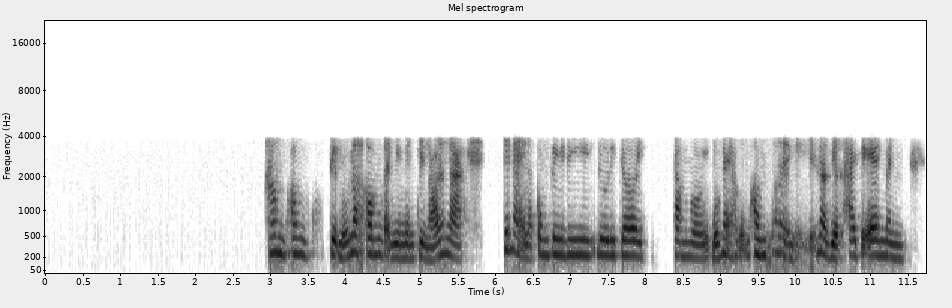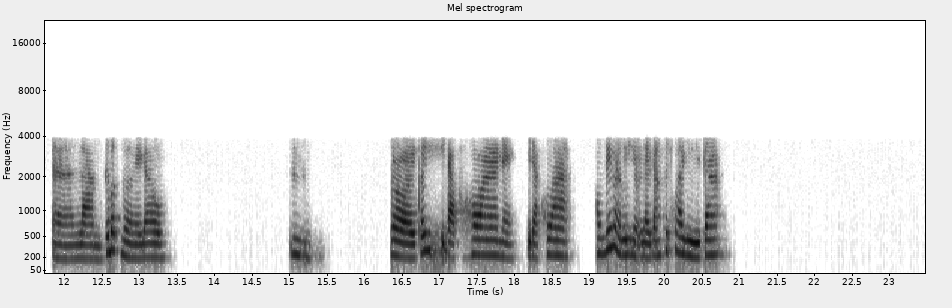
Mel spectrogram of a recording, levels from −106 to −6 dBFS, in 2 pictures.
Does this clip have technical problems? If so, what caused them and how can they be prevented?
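Yes. The G.729 codec runs throughout: the speech is confined to roughly 250 Hz to 3.7 kHz and sounds plainly rough and synthetic, because it is rebuilt from a vocal tract filter, pitch predictor and sparse pulses at a rate that fits 8 kbit/s. Preventing this means negotiating a wideband codec such as G.722 or Opus.

VoIP packet loss concealed by the speech codec occurs at 4.18–4.27 s, 9.61–10.32 s (the worst, scattered), 15.14–15.33 s, 16.88–17.02 s and 19.49–19.74 s. In each gap the decoder stretches the last sound into a fading buzzy tone or coloured noise, and the sound stays weak briefly afterwards. Preventing this requires a steadier network path, jitter buffering or forward error correction.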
